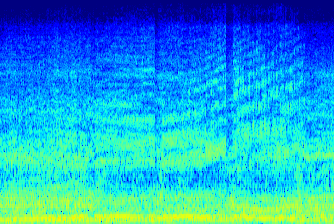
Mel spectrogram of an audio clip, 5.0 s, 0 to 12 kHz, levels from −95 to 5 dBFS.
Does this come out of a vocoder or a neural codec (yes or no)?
yes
